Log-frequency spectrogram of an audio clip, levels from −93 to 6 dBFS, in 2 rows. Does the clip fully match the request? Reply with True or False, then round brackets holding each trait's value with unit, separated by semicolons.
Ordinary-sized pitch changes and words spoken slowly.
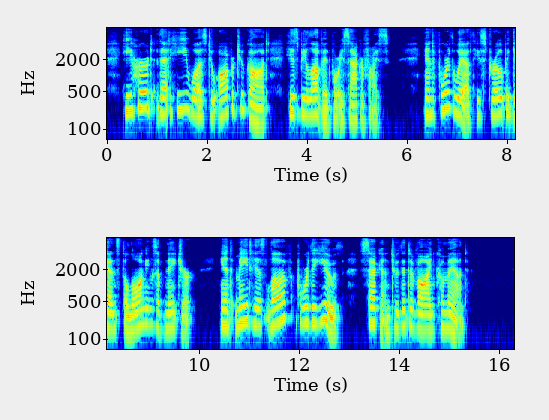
True (4.3 semitones; 130 wpm)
